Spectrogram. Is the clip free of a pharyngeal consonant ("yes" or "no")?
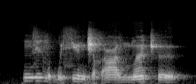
no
